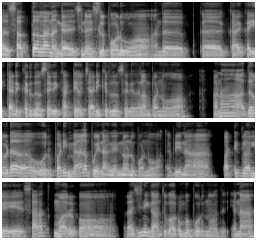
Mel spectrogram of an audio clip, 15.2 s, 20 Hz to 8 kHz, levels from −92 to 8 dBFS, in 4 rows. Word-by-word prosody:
அது 110 -1 +4
சத்தல்லாம் 175 +9 +4
நாங்க 125 -5 +4 0.2
சின்ன 115 - +2
வயசில 125 -1 +2
போடுவோம். 110 -1 +3 0.2
அந்த 95 0 -2 1.0
க - - +1 0.2
கை 110 - +3 0.2
தடுக்கிறதும் 110 0 +2
சரி, 100 -2 +3
கட்டய 135 - 0
வச்சு 110 - -1
அடிக்கிறதும் 105 -1 -1
சரி, 100 -2 -2
இதெல்லாம் 105 +3 -2
பண்ணுவோம். 95 +3 -3 0.5
ஆனா 150 - 0 0.3
அத 115 +6 0
விட 150 +3 +2 0.4
ஒருபடி 115 +7 0
மேல 150 +5 0
போய் 140 -3 +2
நாங்க 105 -1 0
இன்னொன்னு 105 0 +1
பண்ணுவோம். 95 0 -5
எப்படின்னா 115 -4 -2 0.5
பர்ட்டிகுலர்லி 145 +4 0 0.3
சரத்குமாருக்கும், 135 -4 -1 0.6
ரஜினிகாந்துக்கும் 120 -3 -1
ரொம்ப 145 +6 0
பொருந்தும் 95 -3 -2
அது. - - -11 0.2
ஏன்னா, 115 -1 -1
115 Hz, 135 wpm, -22 LUFS, 105-135 Hz, 1.0 s, அது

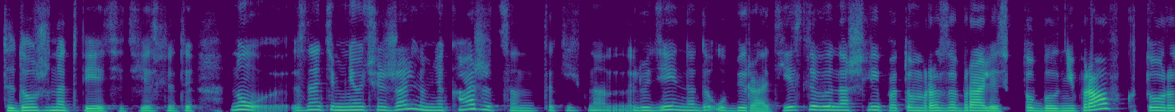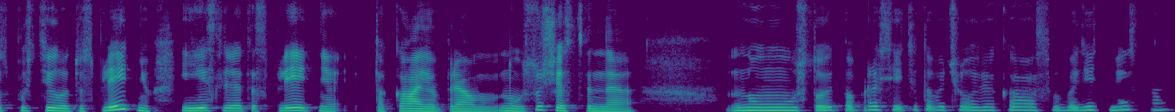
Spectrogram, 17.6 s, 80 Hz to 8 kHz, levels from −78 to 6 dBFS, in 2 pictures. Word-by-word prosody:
ты 190 - +2
должен 210 +1 +3
ответить. 170 -4 0
Если 95 - -3
ты 175 - -3 0.3
Ну, 260 0 +3
э, - - -13
знаете, 245 +2 0
мне 230 +1 +4
очень 240 0 -1
жаль, 275 +8 +1
но 245 - +2
мне 220 0 +1
кажется, 250 -4 0
н 185 -1 -3
таких 205 +1 -9
нан 220 +1 -5
людей 215 +5 +2
надо 220 0 0
убирать. 190 -2 -1
Если 230 +4 0
вы 245 0 +5
нашли, 235 +1 +1
потом 195 -2 0
разобрались, 195 -1 +4
кто 200 - -1
был 180 -1 +3
неправ, 230 - +6
кто 210 -1 +1
распустил 190 0 -1
эту 175 0 -4
сплетню, 210 - +2 0.2
и 185 - 0
если 190 0 +2
эта 180 -1 -3
сплетня 180 -1 0 0.2
такая 165 -2 0
прям 155 -2 -2
ну 175 -2 -1
существенная, 170 -9 -2 0.7
ну 210 +1 +1
стоит 225 +3 -3
попросить 250 -1 -5
этого 235 0 -6
человека 225 0 -6
освободить 220 +2 -6
место. 255 +2 -7
205 Hz, 160 wpm, -23 LUFS, 180-230 Hz, 0.7 s, неправ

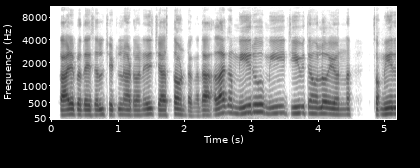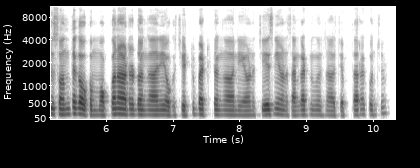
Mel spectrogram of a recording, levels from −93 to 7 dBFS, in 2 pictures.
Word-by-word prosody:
ఖాళీ 145 +3 +7
ప్రదేశాలు 145 +1 0
చెట్లు 145 +2 -2
నాటడం 140 -1 -1
అనేది 155 +3 0
చేస్తా 140 +2 +2
ఉంటాం 130 -4 -8
గదా! 140 +4 +3
అలాగా 195 +5 +4
మీరు 205 +5 +3 0.2
మీ 180 - -1 0.2
జీవితంలో 180 -1 +1
ఏమన్నా 155 0 -3 0.4
సొ 155 - +1
మీరు 170 +1 +6
సొంతగా 160 +2 +3
ఒక 140 - -4
మొక్క 135 0 -1
నాటటం 150 -2 +3
గాని, 140 0 -1
ఒక 130 - -14
చెట్టు 135 +2 -6
పెట్టటం 150 -1 -2
గాని, 135 0 -3
ఏమన్నా 130 0 -7
చేసిన 145 +1 +1
ఏమైనా 140 -3 -8
సంఘటన 140 +2 -5
గురించి 135 -1 -13
నాకు 125 -1 -9
చెప్తారా 140 +2 -7
కొంచెం? 145 +6 -15
145 Hz, 185 wpm, -24 LUFS, 140-160 Hz, 0.4 s, ఖాళీ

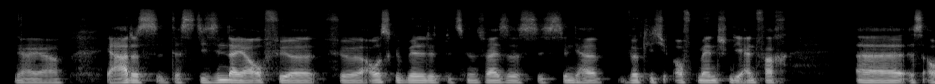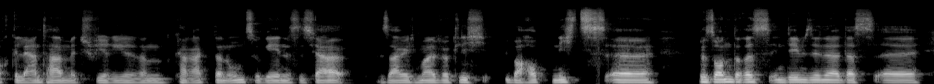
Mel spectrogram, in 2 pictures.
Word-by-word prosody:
Ja, 85 -3 -6
ja. 80 0 -7 0.4
Ja, 90 +4 +2
das 95 -1 -1
das 85 -1 -7
die 95 - -6
sind 100 +3 0
da 95 - +5
ja 90 -1 +2
auch 90 +1 0
für 90 -2 -2
für 90 -1 -5
ausgebildet, 95 -1 -1
beziehungsweise 90 +2 -4
es 90 -1 -7
es 85 0 -9
sind 95 0 -4
ja 90 -1 -2
wirklich 95 -1 -7
oft 95 0 -7
Menschen, 90 0 -2
die 90 - -2
einfach 90 0 -4 0.7
äh, 90 -2 +1
es - - -6
auch - - -6
gelernt 95 +2 -1
haben 90 -2 +2
mit 85 -1 -6
schwierigeren 90 -2 -4
Charakteren 90 0 -2
umzugehen. 90 -2 0
Es 85 -1 -5
ist 90 0 -2
ja, 90 0 +4 0.3
sage 90 0 +1
ich 90 -1 -4
mal, 95 0 +1
wirklich 100 +1 -1
überhaupt 100 0 0
nichts, 105 +1 +4
äh, 100 -1 +6 0.4
Besonderes 110 -1 +6
in 105 0 0
dem 105 0 +4
Sinne, 105 -1 +4
dass 95 0 +1
äh, 95 0 +2
95 Hz, 155 wpm, -24 LUFS, 90-100 Hz, 0.7 s, äh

